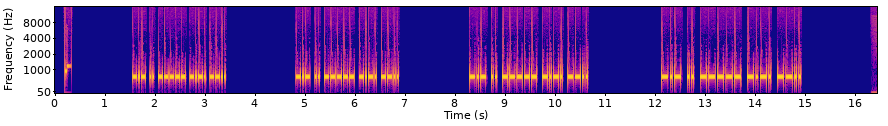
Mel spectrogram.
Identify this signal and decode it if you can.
Morse code, heard as a keyed tone, about 34 wpm, 700 Hz. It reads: KI0CZ KI0CZ KI0CZ KI0CZ
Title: Speed Racing - USA 2x2 Call Signs 28wpm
